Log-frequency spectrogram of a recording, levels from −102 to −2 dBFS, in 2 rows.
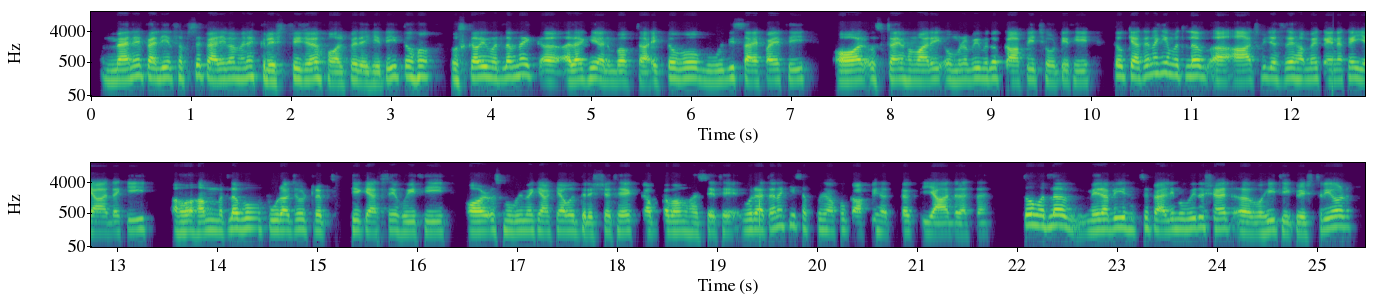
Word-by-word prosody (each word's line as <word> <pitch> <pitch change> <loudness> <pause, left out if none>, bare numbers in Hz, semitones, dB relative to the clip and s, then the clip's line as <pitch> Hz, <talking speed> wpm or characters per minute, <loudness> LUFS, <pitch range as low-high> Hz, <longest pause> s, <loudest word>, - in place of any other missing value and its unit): मैंने 150 +7 +4
पहली 175 0 +4
सबसे 175 +4 -4
पहली 155 -4 +4
बार 165 0 -1
मैंने 165 +3 -1
क्रिश 140 -6 0
थ्री 165 - +3
जो 150 - +2
है 165 - +6
हॉल 125 -1 +2
पे 150 - +2
देखी 125 -1 -1
थी। 170 +7 -1
तो 185 - +1 0.4
उसका 175 +4 +2
भी 185 - +5
मतलब 175 +1 0
ना 215 - +3
एक 205 -1 -3
अलग 140 +1 +4
ही 170 - +2
अनुभव 135 0 0
था। 130 - +4
एक 135 0 -7
तो 165 - +2
वो 170 +1 +1
मूवी 140 +1 -7
भी 170 - -2
साइ-फाइ 145 -3 +3
थी 150 0 -6 0.5
और 145 +2 +7
उस 155 - -8
टाइम 155 0 +3
हमारी 145 +2 +2
उम्र 145 0 -5
भी 165 +2 -2
मतलब 165 +1 -2
काफ़ी 135 +3 +2
छोटी 135 -2 -5
थी 135 0 -3 0.3
तो 195 - +1
कहते 185 0 +3
है - - 0
ना 230 - +1
कि 240 0 -1
मतलब 195 -2 +1
अ, - - +2
आज 140 +1 +4
भी 180 - -10
जैसे 165 +1 +1
हमें 160 +1 -1
कहीं 150 - +2
न - - +4
कहीं 170 -1 +3
याद 135 -1 +2
है 140 - 0
कि 155 +3 -4 0.3
अ, - - 0 0.2
हम 155 +3 0
मतलब 165 +3 +1
वो 175 0 -3
पूरा 155 0 +2
जो 165 - -3
ट्रिप 150 -2 -3 0.2
थी 155 - +1
कैसे 135 +3 0
हुई 140 - +1
थी 140 0 -4 0.3
और 145 0 +5
उस 155 - -11
मूवी 145 0 -6
में 150 0 -2
क्या-क्या 145 -1 0
वो 145 0 -2
दृश्य 130 +2 -3
थे 145 - +3
कब-कब 145 0 -3
हम 140 -1 -1
हँसे 130 -1 -4
थे। 140 - -3
वो 160 - -3
रहता 160 0 +1
है - - 0
ना 210 - 0
कि 220 +1 -10
सब - - -10
कुछ 160 -1 -8
आपको 150 +2 -6
काफ़ी 135 +3 -4
हद - - -4 0.2
तक 145 - -3
याद 130 -1 +2
रहता 120 +1 -4
है। 125 - -14 0.4
तो 225 -1 +3
मतलब 210 -1 +2
मेरा 160 +2 +4
भी 180 +2 +1
सबसे 170 +2 -10
पहली 165 -1 +1
मूवी 165 +1 -4
तो 190 - -2
शायद 170 -2 +2
अ, 140 - +3
वही 135 +3 -3
थी 140 -2 -5
क्रिश 130 -1 -3
थ्री 170 +3 0
और 200 -1 -5
150 Hz, 260 wpm, -24 LUFS, 140-170 Hz, 0.5 s, और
